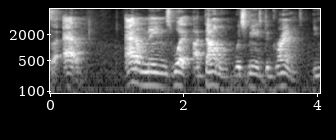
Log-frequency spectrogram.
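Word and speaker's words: אדמה: look up the word Adam and it say red, which that's not true. It means the ground, literally. Yep, Adama. That's how you say it in the Hebrew.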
